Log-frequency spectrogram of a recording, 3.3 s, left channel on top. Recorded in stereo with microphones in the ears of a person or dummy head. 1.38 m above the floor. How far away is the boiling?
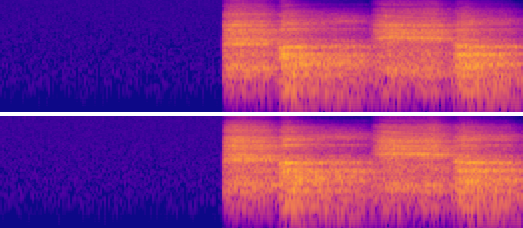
No boiling in this recording.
